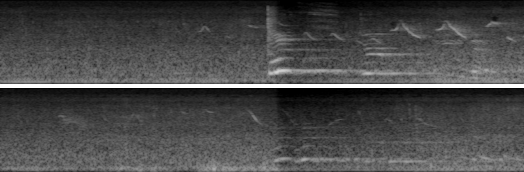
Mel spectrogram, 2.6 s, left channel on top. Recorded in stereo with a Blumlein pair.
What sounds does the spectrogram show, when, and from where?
1.3 s a shout: 50° left, 3.5 m; by 2.5 s 55° left, 3 m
